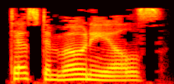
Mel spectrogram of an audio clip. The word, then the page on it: testimonials: British English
